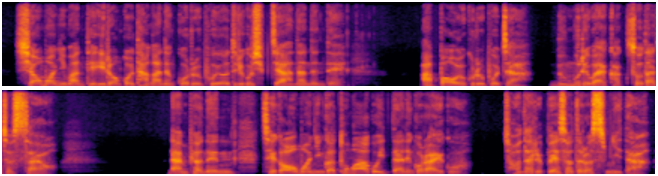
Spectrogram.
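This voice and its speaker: A woman narrating a first-person story in an expressive, indignant manner. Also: on the low side, no echo, studio quality.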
